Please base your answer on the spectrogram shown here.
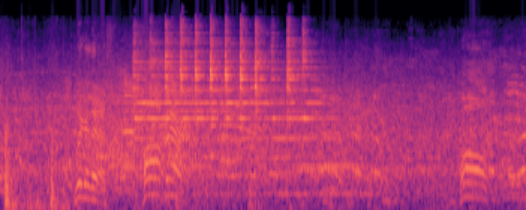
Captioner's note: bell ringing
